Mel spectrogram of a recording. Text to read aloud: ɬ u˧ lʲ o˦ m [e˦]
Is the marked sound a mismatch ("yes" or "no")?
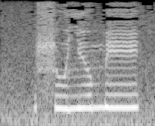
no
